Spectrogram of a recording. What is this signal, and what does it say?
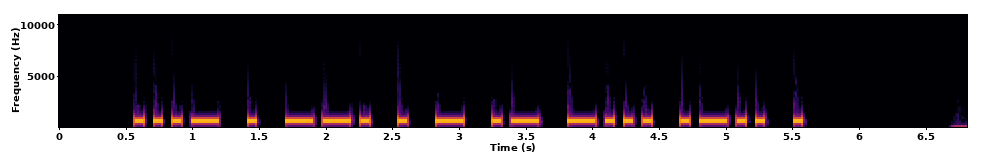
Morse code, heard as a keyed tone, about 17 wpm, 700 Hz. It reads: VEGETABLE
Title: Sentences from Top 1300 Words - New Word Drill - 17wpm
